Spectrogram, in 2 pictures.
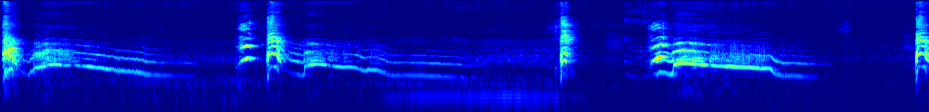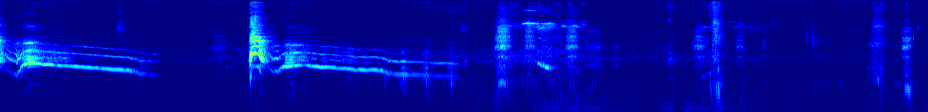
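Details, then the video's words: Small dog named Maryjane howls in reply to a person's hiccup: a series of long, falling, wavering howls about every three seconds, separated by sharp hiccup-like clicks, ending in softer yips. "Maryjane howls at aunt Dorothy hiccup"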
